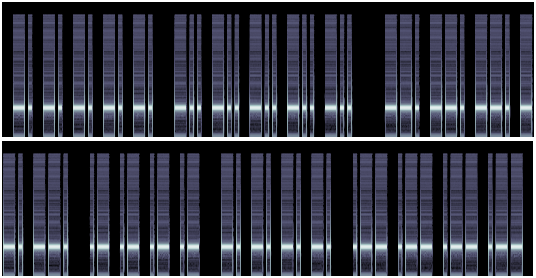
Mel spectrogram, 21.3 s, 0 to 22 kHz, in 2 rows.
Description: Morse code, heard as a keyed tone, about 16 wpm, 800 Hz. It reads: NNNNN DDDDD GGGGG AAAA NNNN WWWW
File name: All Groups 1-minute Blocks / Groups@15 / AWUNDG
